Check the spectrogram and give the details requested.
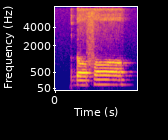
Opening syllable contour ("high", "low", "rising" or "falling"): low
